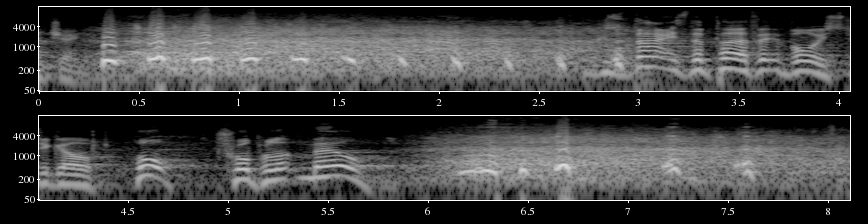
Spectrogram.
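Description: A young woman laughs loudly and brightly.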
